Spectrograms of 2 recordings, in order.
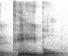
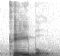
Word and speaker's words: table: Porque a hora que você separou as sílabas, tá vendo, ó? Consoante mais LE, você separa aqui, ó. A primeira sílaba terminou com a vogal, então você pronuncia o som longo da vogal, que é A. Por isso que aqui é table, tá vendo?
